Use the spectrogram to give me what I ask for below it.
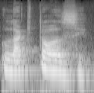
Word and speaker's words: lactose: Então, essa palavra se tornou proparoxítona, com esse acento que você colocou no lá. Então, tem que tirar esse acento para você pronunciá-la como lactose. Daí, produtos sem lactose.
